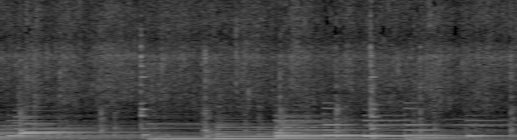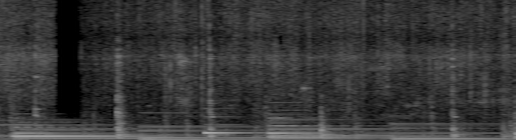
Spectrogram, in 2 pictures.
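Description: Sliced onions sizzling in hot oil in a kadhai as they are sautéed, with a spatula stirring and scraping the pan in scattered ticks and scrapes. Background music with slowly changing chords plays under it.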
